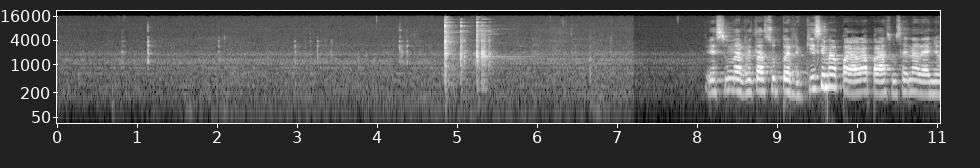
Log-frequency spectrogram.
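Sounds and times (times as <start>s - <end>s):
tableware clinking: 4.3s - 6.0s.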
